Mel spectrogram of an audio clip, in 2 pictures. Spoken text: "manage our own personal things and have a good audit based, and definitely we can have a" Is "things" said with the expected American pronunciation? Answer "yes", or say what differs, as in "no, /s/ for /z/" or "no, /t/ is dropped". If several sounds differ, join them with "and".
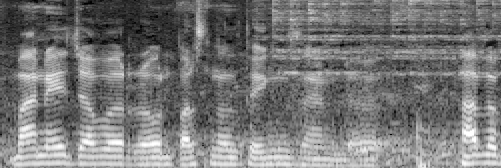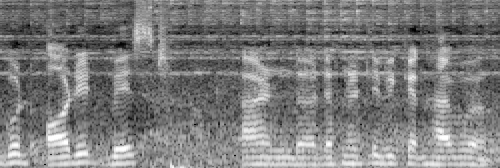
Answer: no, /t/ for /θ/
